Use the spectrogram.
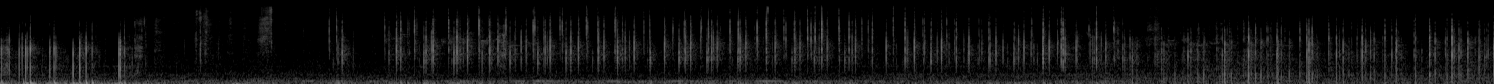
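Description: Long nails tap quickly along the edges and cover of a thin cardboard eyeshadow palette held edge-on. The result is a dense stream of dry, crisp clicks and crinkly scratches that are bright and short, with no speech.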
